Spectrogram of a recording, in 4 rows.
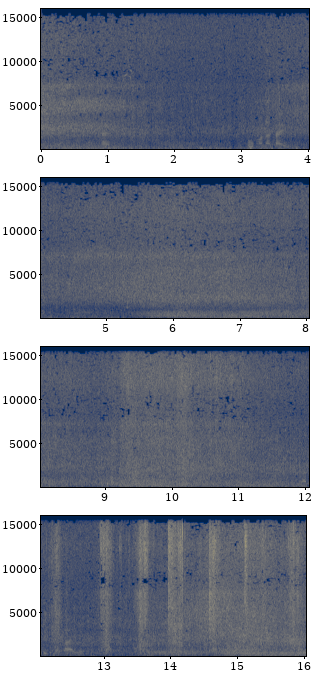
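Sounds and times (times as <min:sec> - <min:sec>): wind buffeting microphone: 0:00.0 - 0:16.0
waves breaking on shingle: 0:09.2 - 0:16.0.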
